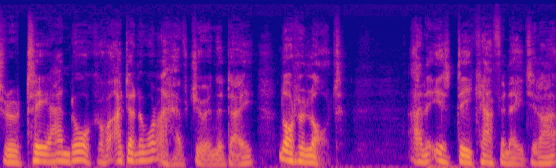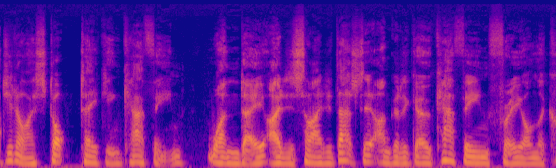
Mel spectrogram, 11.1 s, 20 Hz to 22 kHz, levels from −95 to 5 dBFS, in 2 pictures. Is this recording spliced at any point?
yes; 2 cuts; at 5.6 s, 7.5 s

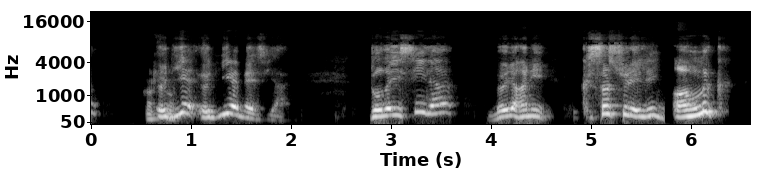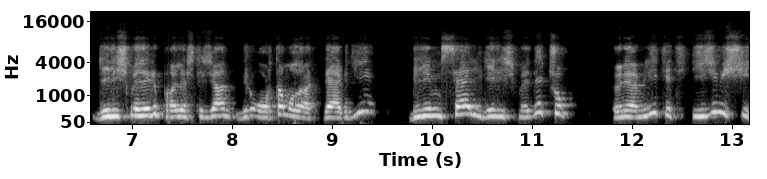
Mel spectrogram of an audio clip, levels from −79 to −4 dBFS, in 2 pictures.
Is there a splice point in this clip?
yes; 1 cut; at 5.7 s

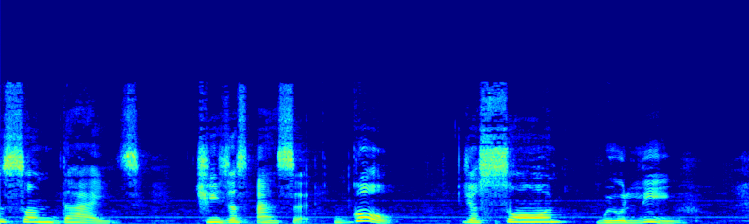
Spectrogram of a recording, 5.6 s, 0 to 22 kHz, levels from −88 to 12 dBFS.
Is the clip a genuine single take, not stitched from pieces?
yes; 0 cuts

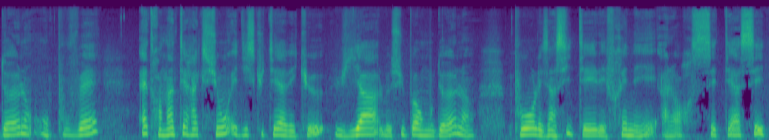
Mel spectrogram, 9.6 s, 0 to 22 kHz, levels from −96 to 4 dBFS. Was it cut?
no; 0 cuts

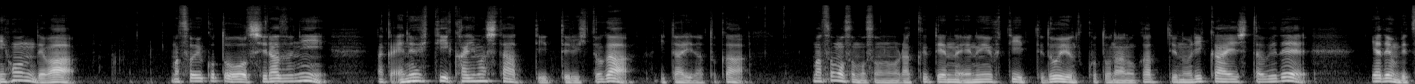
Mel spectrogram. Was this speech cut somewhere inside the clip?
no; 0 cuts

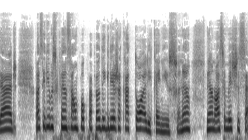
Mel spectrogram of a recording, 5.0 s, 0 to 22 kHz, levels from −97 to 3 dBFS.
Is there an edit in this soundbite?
yes; 1 cut; at 4.0 s

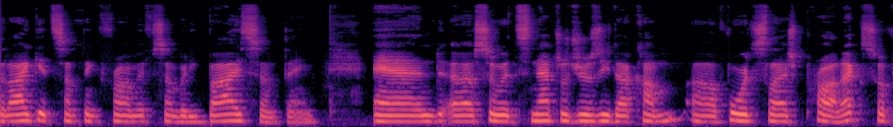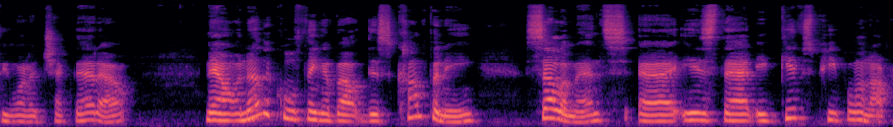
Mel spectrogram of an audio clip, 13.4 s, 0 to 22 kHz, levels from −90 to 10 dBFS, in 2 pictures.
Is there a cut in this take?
no; 0 cuts

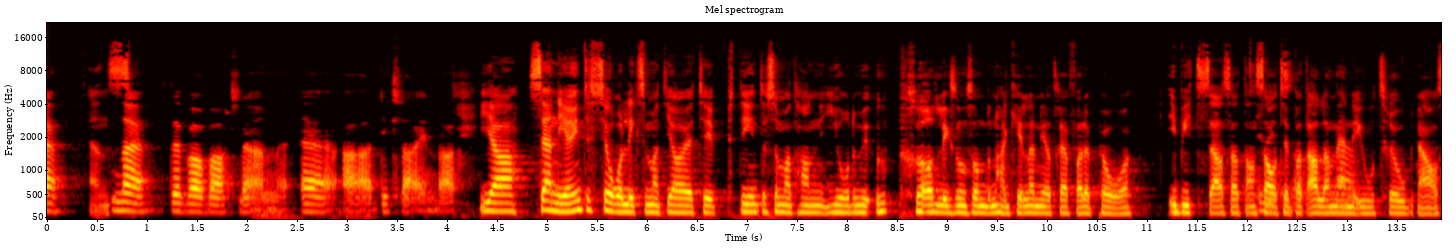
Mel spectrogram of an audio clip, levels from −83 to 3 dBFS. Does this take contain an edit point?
no; 0 cuts

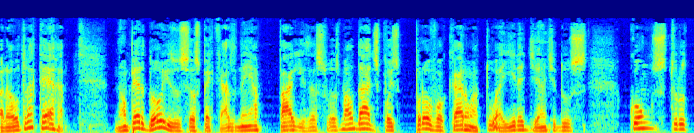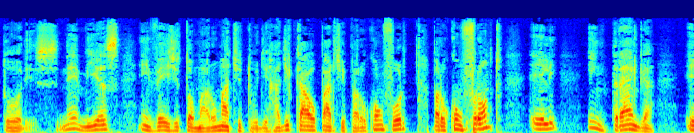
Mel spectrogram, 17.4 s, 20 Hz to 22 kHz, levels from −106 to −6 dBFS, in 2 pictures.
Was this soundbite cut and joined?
no; 0 cuts

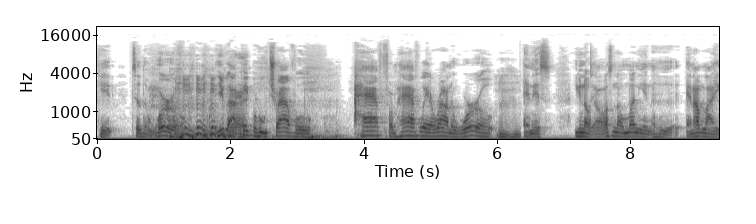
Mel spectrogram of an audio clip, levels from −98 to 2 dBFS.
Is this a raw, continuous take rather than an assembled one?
no; 2 cuts; at 6.3 s, 7.4 s

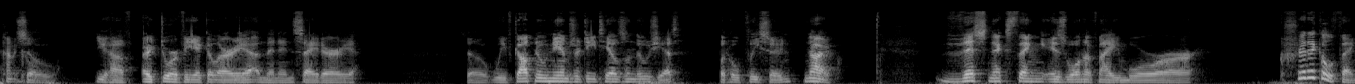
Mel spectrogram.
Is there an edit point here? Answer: no; 0 cuts

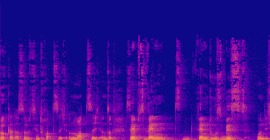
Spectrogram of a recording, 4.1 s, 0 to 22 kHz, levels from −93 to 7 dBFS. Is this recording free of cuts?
yes; 0 cuts

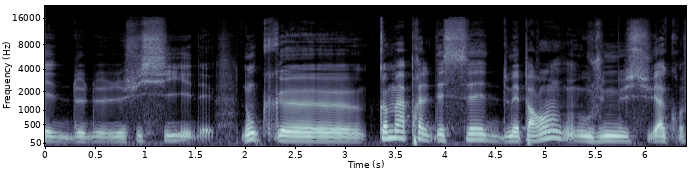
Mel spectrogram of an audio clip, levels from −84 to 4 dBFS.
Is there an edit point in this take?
no; 0 cuts

